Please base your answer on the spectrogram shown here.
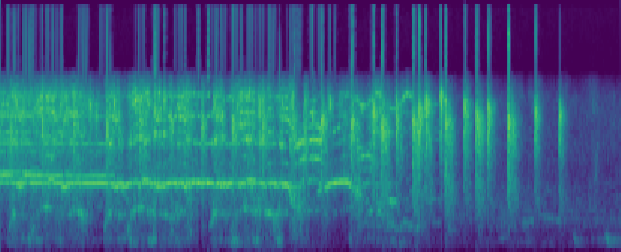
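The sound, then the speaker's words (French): A church audience acclaims Jesus Christ with loud cheering and sustained voices. It then breaks into many sharp, distinct handclaps in an uneven rhythm toward the end. “Est-ce qu'on peut acclamer le Seigneur Jésus-Christ?”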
